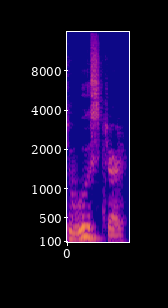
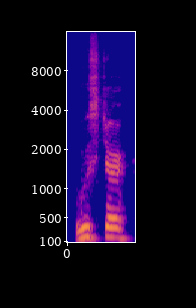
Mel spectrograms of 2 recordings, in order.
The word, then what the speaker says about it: Worcester: It's spelled like Warcester, but it's pronounced Worooster or Worcester. Uh, the best way we could find to pronounce it was a pizza place in the city called Wooster Pizza.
